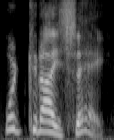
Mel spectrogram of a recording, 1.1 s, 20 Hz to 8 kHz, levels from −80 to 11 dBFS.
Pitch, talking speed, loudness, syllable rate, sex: 205 Hz, 210 wpm, -15 LUFS, 4.1 syllables/s, male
